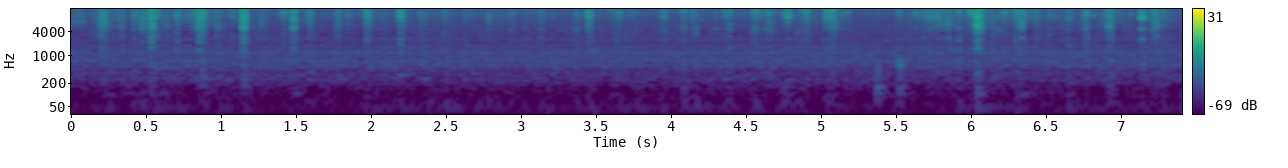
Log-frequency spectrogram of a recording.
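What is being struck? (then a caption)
Plastic laptop keyboard keys. Fingers rub and type on the plastic keys of a backlit Acer laptop keyboard. A quiet, steady run of short, dry, bright clicks and taps mixes with soft scratching, each stroke stopping almost instantly.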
